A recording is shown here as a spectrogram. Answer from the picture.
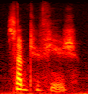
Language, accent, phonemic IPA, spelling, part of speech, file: English, US, /ˈsʌbtəɹˌfjuː(d)ʒ/, subterfuge, noun, En-us-subterfuge.ogg
- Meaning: 1. An indirect or deceptive device or stratagem; a blind. Refers especially to war and diplomatics 2. Deception; misrepresentation of the true nature of an activity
